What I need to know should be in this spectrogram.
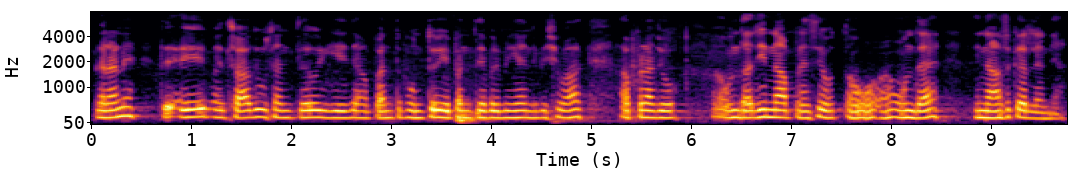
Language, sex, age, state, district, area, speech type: Dogri, female, 45-60, Jammu and Kashmir, Jammu, urban, spontaneous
